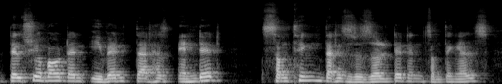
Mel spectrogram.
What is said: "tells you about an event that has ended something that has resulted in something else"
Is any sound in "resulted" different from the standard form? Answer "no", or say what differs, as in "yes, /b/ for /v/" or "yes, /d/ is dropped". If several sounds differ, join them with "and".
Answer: no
